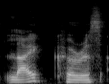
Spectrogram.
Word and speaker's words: Lycoris: Und äh, eigentlich spricht man es Lycoris aus und das ist diese, ähm, diese Spinnenlilie, diese rote ähm, Blume, die halt oft in Animes zu sehen ist.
